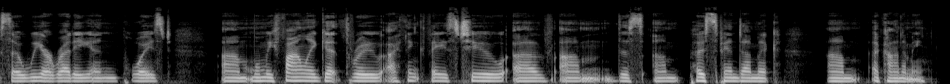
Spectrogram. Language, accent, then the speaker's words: English; Sandy Springs, Georgia, United States; I am actually from Sandy Springs, Georgia, and I grew up in the community.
